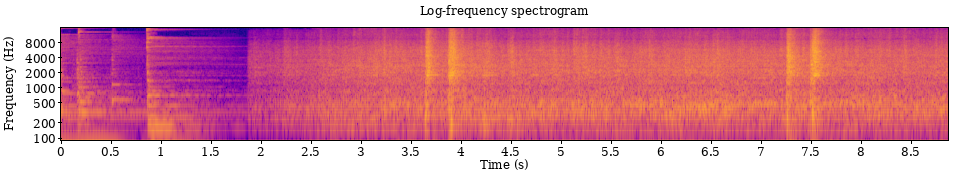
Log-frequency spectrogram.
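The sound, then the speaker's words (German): A small rail draisine rolls along the track with a steady rumble, its wheels clacking in pairs over rail joints twice. A brief musical sting opens before the rolling begins. No one speaks. “Rund 45 Minuten nach dem Bahnhof Gravikfjord und 9 Kilometer weiter parken mitten auf der Strecke fünf, sechs Dresinen neben dem Gleis.”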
